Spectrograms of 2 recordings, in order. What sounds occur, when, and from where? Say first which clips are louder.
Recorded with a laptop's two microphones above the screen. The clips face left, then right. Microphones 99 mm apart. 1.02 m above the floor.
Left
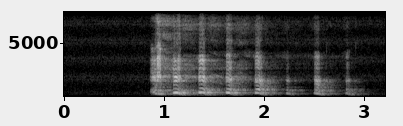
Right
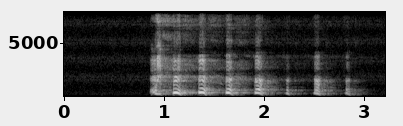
0.9 s a giggle: right 6 dB; 40° right (ahead or behind), 1.2 m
